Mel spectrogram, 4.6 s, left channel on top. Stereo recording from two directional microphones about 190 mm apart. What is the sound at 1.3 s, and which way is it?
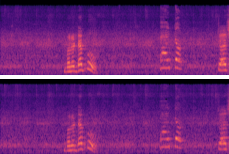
Speech, 35° left (ahead or behind).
